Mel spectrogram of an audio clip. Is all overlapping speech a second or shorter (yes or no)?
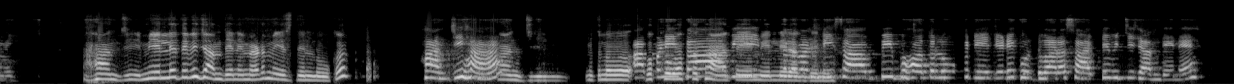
no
